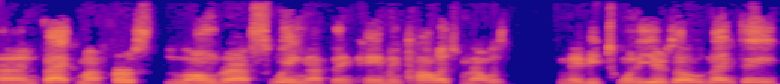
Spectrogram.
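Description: A man with an American accent, medium in pitch, with lively intonation at a moderate pace. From US South, northern Mississippi. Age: 50s. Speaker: long drive golfer. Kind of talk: interview.

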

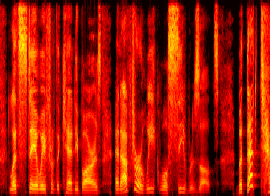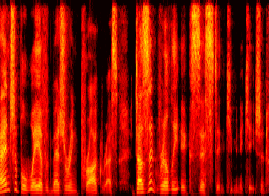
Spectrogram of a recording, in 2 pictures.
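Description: With an animated tone and big swings in loudness, a man talks at a moderate pace in a fairly high pitch with ordinary pitch variation, the sound dry and close with no echo. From Canada, Montreal. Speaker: communication coach. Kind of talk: interview.

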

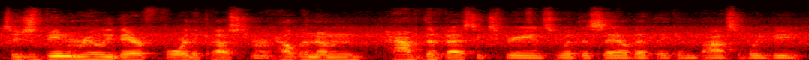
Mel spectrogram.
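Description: Over noticeable background noise, a man speaks at a very fast pace with hardly any pauses, his medium-pitched voice monotone and flat. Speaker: podcast co-host. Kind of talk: casual interview.

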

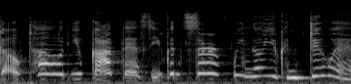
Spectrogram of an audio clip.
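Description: A woman puts on a character voice at an extremely high pitch. She speaks fairly slowly with lively intonation.

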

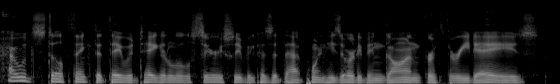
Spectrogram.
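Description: A man with an ordinary speaking voice talks at a fairly quick pace and a fairly low pitch, with hardly any pauses. His intonation is fairly even, his loudness very even, and the recording very clean with a silent background. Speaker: podcast co-host. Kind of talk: casual chat and show intro.

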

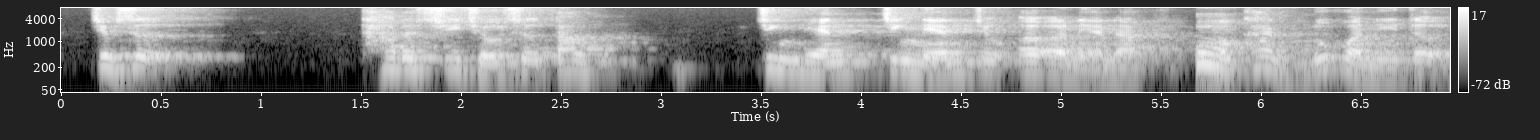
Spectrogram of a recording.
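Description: A man at a fairly high pitch and fairly slow pace, with lively intonation and audible room echo. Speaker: business executive. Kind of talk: interview. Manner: halting.

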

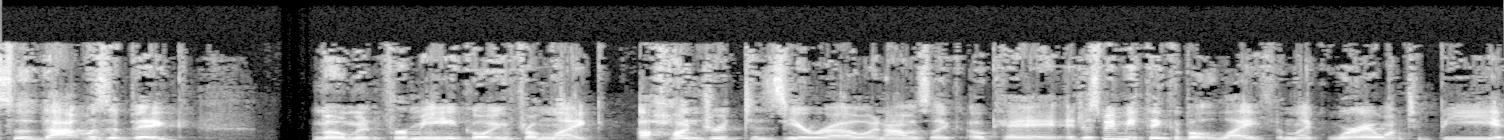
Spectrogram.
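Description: Recorded very cleanly against a silent background, a woman speaks fairly quickly at medium pitch with fairly even intonation in an ordinary speaking voice. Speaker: social media manager and content creator. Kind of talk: interview.

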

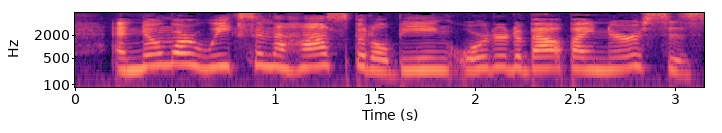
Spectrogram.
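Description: A woman puts on a character voice, high in pitch. She talks at a very fast pace. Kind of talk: bedtime story reading. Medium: read story.

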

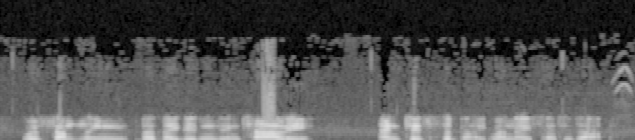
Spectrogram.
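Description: A man speaks with a British accent at a moderate pace. His pitch sits in the medium range. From UK. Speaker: author and university lecturer on the EU. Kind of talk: interview about his book. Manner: halting, with frequent repetitions.

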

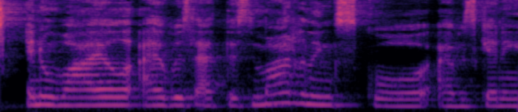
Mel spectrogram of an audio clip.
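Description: Recorded very cleanly against a silent background, a woman talks in a somewhat breathy voice. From New York City, the Bronx. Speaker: fashion model. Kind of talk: casual interview chat.

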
